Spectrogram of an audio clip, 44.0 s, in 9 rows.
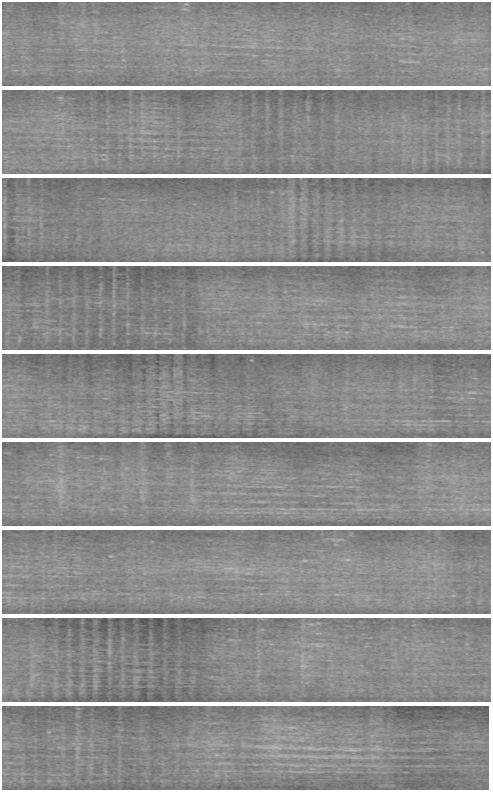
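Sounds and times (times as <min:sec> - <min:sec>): wheels clicking over rail joints: 0:00.0 - 0:42.2
freight train rumbling past: 0:00.0 - 0:43.9
high wheel squeal: 0:41.0 - 0:43.8.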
